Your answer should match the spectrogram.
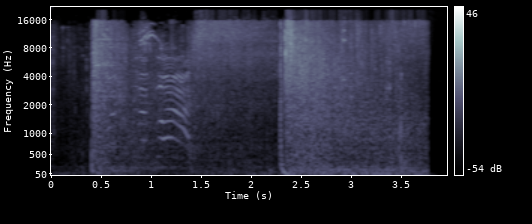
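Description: Gunfire in Rainbow Six Siege (Siege X) shooting out a beeper gadget: two loud, sharp bursts about two seconds apart, each trailing into a dense, rough wash of noise, with a voice talking over the first.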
